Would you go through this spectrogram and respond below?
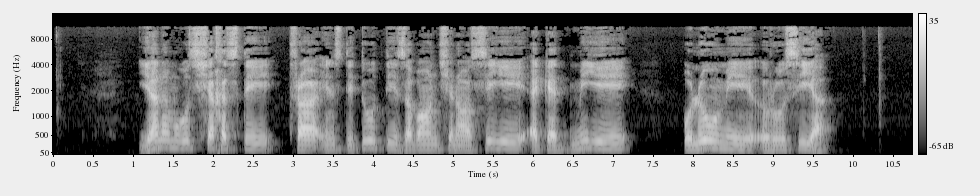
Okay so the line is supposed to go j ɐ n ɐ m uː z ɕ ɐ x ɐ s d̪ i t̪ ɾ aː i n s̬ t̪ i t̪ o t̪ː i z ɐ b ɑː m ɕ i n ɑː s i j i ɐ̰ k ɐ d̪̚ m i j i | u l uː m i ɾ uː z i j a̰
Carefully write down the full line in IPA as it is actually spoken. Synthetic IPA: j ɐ n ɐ m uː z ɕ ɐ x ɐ s t̪ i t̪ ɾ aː i n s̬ t̪ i t̪ u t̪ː i z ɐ b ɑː n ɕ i n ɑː s i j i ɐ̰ k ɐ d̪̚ m i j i | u l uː m i ɾ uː s i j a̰

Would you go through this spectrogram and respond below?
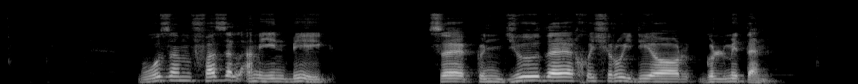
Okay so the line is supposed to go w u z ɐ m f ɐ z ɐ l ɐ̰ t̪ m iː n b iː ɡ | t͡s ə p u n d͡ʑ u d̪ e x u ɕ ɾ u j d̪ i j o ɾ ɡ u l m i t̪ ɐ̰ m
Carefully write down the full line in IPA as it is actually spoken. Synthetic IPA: w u z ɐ m f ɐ z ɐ l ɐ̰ m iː n b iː ɡ | t͡s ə k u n d͡ʑ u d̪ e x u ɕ ɾ u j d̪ i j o ɾ ɡ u l m i t̪ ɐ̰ n

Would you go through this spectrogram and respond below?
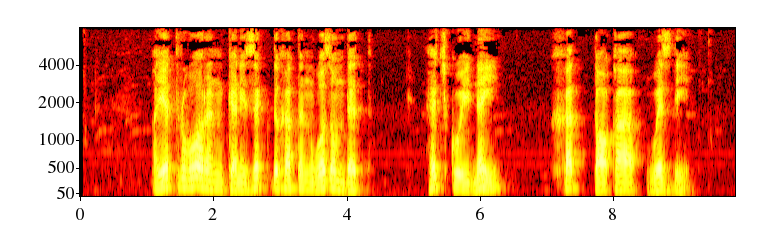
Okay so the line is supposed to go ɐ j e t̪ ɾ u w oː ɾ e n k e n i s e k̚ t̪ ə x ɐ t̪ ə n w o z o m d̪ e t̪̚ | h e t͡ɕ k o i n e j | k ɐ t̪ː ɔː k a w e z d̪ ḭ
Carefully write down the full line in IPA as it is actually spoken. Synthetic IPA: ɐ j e t̪ ɾ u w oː ɾ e n k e n i z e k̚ d̪ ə x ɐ t̪ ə n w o z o m d̪ e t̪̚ | h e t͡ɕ k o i n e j | x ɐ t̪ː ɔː q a w e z d̪ ḭ

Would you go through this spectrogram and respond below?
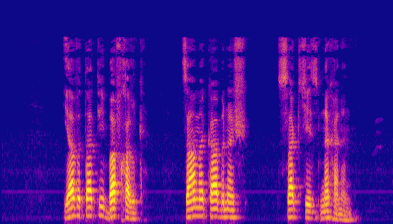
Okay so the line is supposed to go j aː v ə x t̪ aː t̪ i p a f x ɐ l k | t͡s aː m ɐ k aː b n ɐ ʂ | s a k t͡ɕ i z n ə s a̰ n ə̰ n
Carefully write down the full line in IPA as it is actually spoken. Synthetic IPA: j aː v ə t̪ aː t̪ i b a f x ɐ l k | t͡s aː m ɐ k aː b n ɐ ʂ | s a k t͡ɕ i z n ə x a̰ n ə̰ n

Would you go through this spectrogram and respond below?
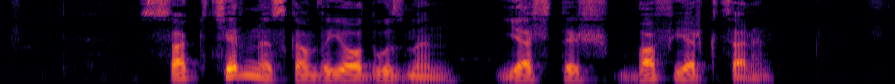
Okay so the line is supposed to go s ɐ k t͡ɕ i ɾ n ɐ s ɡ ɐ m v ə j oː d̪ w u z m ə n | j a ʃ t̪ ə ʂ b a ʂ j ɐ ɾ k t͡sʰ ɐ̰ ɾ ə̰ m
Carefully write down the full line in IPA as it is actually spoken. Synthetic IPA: s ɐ k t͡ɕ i ɾ n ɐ s k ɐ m v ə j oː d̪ w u z m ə n | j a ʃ t̪ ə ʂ b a f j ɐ ɾ k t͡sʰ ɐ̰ ɾ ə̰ n

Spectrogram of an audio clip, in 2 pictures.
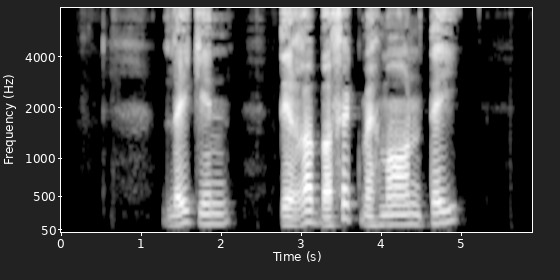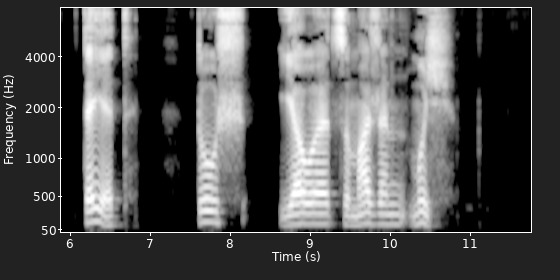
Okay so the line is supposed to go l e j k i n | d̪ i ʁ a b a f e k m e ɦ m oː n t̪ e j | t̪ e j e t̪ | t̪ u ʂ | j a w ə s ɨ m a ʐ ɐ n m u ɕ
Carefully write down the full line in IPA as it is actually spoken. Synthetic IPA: l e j k i n | t̪ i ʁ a b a f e k m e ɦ m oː n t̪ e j | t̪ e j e t̪ | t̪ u ʂ | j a w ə t͡s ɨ m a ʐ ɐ n m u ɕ

